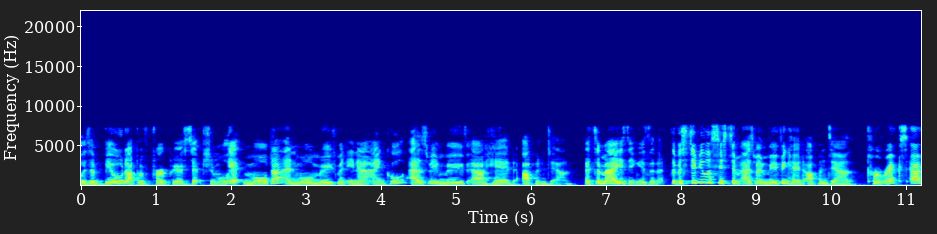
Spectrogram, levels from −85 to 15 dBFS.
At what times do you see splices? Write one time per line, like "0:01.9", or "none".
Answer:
0:01.9
0:02.5
0:07.8
0:09.4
